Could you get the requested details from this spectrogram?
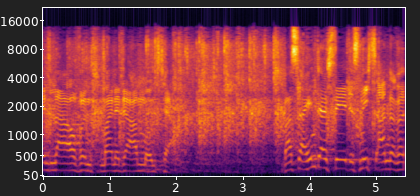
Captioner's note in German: Beifall AfD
